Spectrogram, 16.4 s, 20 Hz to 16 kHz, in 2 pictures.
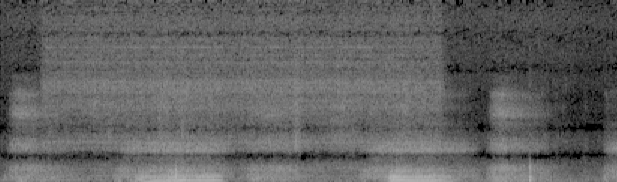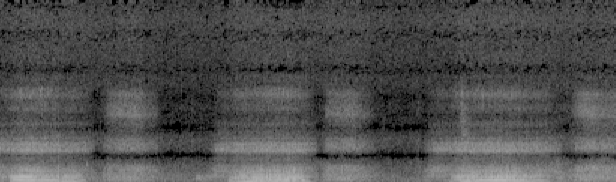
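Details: Snoring in a sleeping female, said to sound like her mother's snoring: loud rhythmic rattling snores on each breath, about 19 a minute, with faint room hum.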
